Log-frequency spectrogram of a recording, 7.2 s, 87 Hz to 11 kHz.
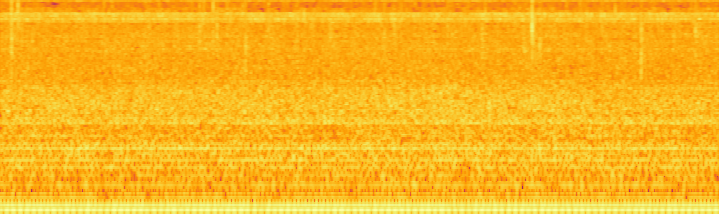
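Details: Compressor aerosol nebulizer running for a 2-hour relaxation recording with rain outside: a steady low motor drone with fast, even pulsing and a soft hiss.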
